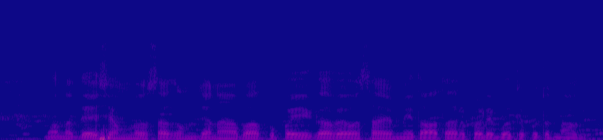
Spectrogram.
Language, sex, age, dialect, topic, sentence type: Telugu, male, 46-50, Southern, agriculture, statement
